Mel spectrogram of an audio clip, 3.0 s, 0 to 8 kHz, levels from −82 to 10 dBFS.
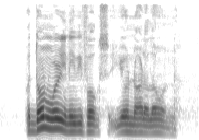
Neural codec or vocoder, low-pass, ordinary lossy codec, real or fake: none; 7.2 kHz; MP3, 48 kbps; real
